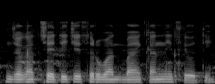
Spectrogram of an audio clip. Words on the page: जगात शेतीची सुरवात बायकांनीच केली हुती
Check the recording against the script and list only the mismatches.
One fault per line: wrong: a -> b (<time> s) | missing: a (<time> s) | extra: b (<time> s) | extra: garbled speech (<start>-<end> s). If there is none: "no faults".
missing: केली (1.8 s)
